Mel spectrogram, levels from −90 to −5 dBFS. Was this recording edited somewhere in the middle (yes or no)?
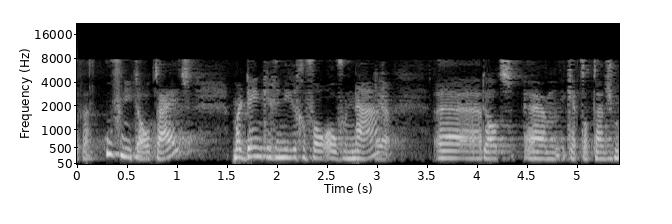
yes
